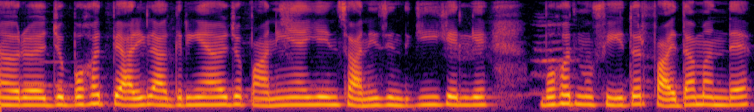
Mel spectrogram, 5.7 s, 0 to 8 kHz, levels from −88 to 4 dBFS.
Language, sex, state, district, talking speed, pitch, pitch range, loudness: Hindi, female, Delhi, New Delhi, 220 wpm, 205 Hz, 195-205 Hz, -15 LUFS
